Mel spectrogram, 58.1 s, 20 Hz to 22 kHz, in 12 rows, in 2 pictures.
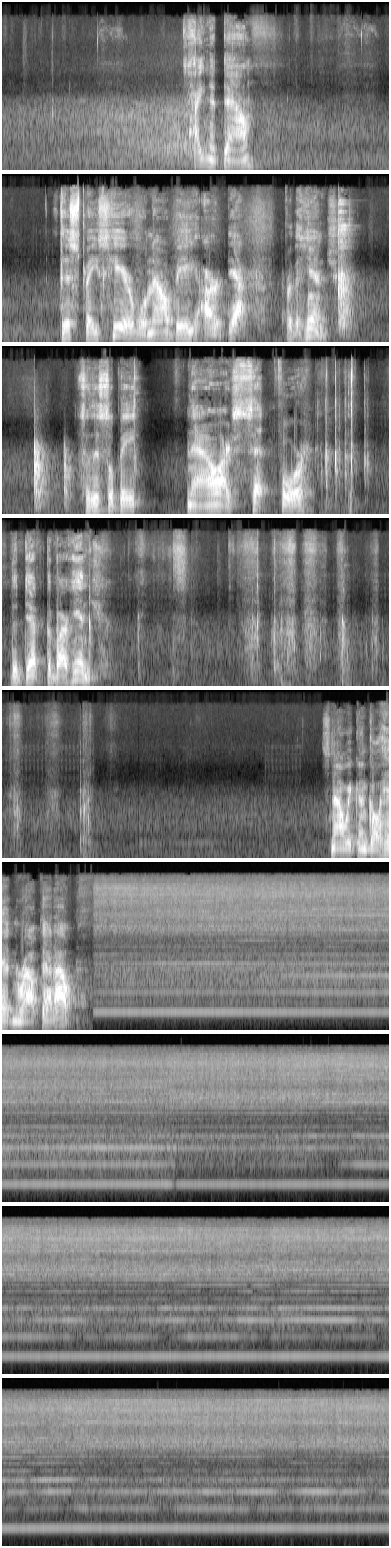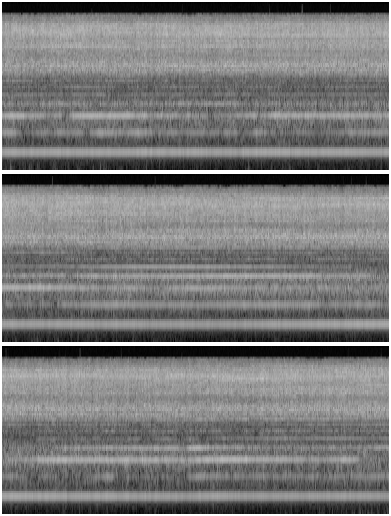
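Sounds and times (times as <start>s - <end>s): wood router high whine: 24.8s - 58.0s.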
